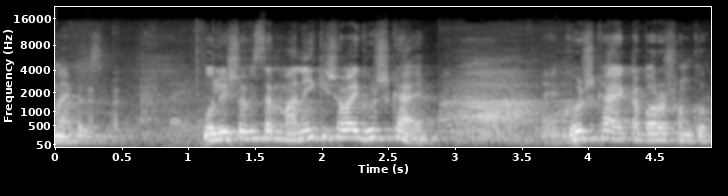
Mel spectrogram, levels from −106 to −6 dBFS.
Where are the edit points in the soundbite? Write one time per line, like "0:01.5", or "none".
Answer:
none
